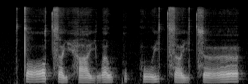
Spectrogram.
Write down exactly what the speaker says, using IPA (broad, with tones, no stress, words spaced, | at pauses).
t̪ɔː˨˥t͡sɐ˨˩j haː˨˩jwɐ˨˥wkʷɪ˧k̚huː˨˥j t͡sɐ˨j t͡sœː˨˥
